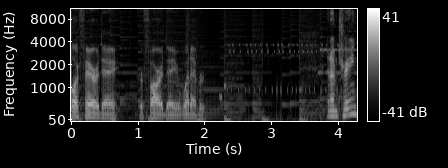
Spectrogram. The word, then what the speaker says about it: Faraday: Farr a day yeah you guys pointed out that I've been mispronouncing Kay's name it's actually a Faraday um kind of it I've been calling it far day because it sounds better in my opinion but I'll call our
